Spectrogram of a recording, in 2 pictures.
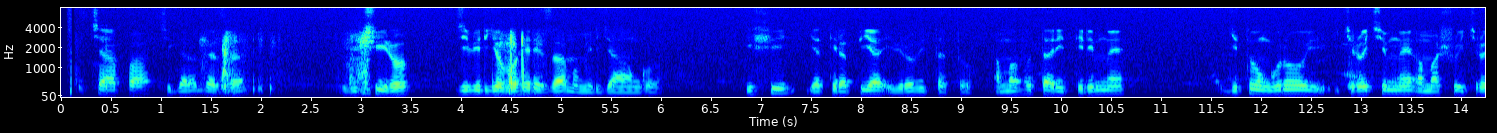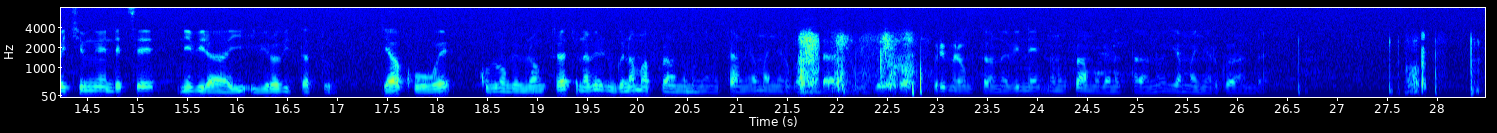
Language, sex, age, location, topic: Kinyarwanda, male, 18-24, Kigali, finance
